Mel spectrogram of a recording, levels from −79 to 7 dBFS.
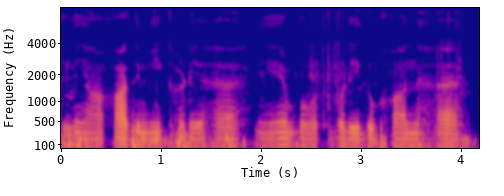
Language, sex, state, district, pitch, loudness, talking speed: Hindi, male, Uttar Pradesh, Saharanpur, 95 Hz, -25 LUFS, 130 wpm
